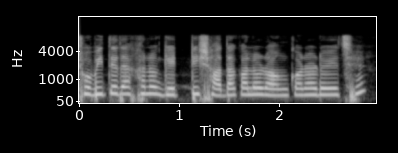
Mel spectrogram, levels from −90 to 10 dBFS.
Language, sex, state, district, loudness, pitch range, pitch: Bengali, female, West Bengal, Cooch Behar, -14 LUFS, 250-290 Hz, 260 Hz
